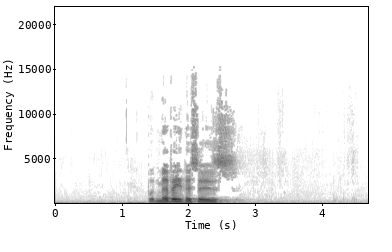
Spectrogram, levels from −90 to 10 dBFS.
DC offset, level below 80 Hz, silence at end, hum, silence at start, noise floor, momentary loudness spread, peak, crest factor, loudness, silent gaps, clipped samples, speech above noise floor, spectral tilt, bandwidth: under 0.1%; -52 dBFS; 2 s; none; 1.1 s; -57 dBFS; 17 LU; -6 dBFS; 22 dB; -22 LUFS; none; under 0.1%; 36 dB; -5.5 dB/octave; 15 kHz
